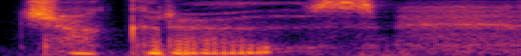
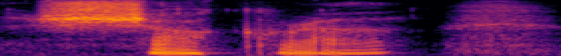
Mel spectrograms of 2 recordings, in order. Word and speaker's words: chakra: refer to as the chakras. Sometimes you'll hear the word said as chakra, but the proper pronunciation is chakra. So, it's a hard c h and the r is rolled, and they are energy centers.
